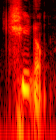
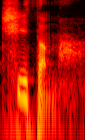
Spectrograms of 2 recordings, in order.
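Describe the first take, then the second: First: The middle consonant is a plain T sound. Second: The middle consonant is a TH sound. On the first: The speaker calls it right. "The H is silent" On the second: The speaker calls it wrong. "Most people say Cheatham"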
